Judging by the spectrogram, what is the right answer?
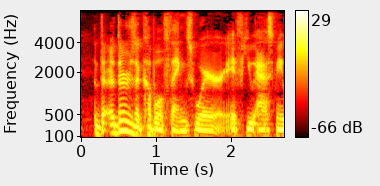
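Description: Here a man has an unremarkable speaking voice at a fairly low pitch. His pace is moderate, with ordinary pitch variation. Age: 30s. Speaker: podcast co-host. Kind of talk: casual chat.

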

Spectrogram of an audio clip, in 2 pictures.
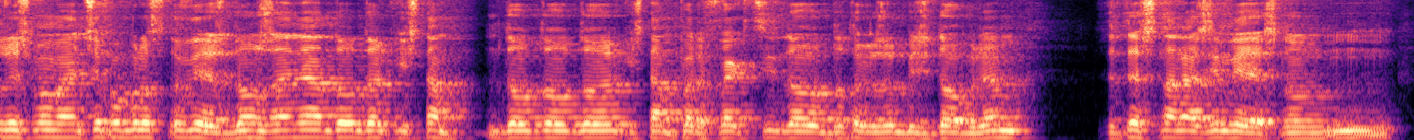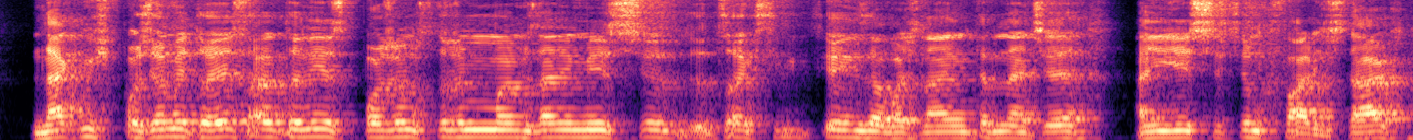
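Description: At a very fast pace, a man with a fairly high pitch speaks in monotone, flat intonation. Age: 40s. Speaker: muralist painter. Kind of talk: casual chat. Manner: halting, many fillers.

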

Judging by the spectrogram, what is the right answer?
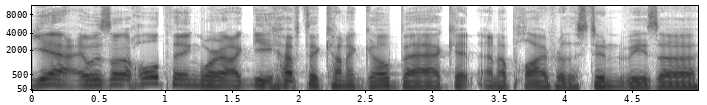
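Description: With an American accent, a man talks fairly quickly in a normal speaking voice at medium pitch, using ordinary pitch variation and very even loudness. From US Midwest, Kansas City. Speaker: stand-up comedian. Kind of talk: casual chat. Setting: hotel room.

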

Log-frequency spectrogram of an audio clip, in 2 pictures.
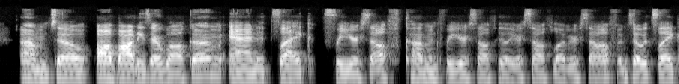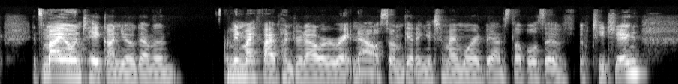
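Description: Fairly quick speech in a Californian accent against a quiet background. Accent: Californian American. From US West Coast (San Francisco Bay Area). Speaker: coach and activist. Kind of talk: interview conversation.

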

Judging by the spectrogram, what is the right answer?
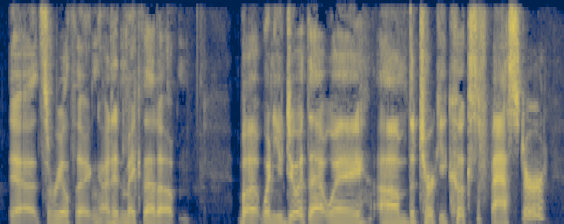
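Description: A man talks fairly slowly in a normal speaking voice, fairly high in pitch with ordinary variation. The sound is dry and close, without echo. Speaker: podcast co-host, video game talk. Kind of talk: casual banter.

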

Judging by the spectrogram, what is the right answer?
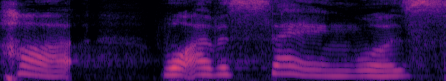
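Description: Spoken in a British accent, the delivery is very slow with fairly even intonation. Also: woman. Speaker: church member giving testimony. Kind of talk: testimony.

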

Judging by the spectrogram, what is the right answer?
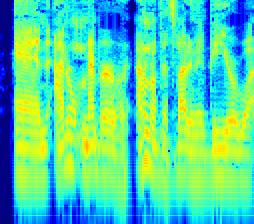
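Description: A man with an American accent, fairly low-pitched, talking very fast with ordinary pitch variation. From New England, US. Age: 40s. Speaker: podcast guest. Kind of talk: casual chat. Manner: rambling, profane.

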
